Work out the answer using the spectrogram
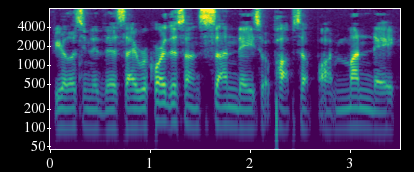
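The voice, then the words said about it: Voice hoarse and congested from cold. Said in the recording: “my voice isn't quite there ... I caught a bit of a cold”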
